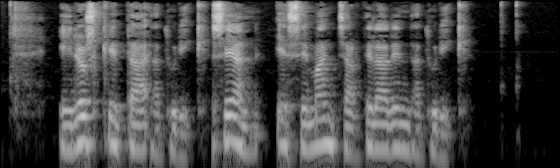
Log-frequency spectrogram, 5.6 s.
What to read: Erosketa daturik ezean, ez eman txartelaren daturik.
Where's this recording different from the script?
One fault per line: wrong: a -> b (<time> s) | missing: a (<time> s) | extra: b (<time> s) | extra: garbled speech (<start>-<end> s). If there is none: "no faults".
no faults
